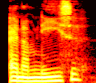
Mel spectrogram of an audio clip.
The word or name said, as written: ANAMNESE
